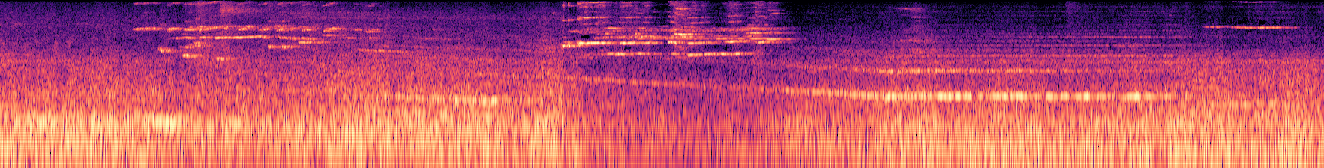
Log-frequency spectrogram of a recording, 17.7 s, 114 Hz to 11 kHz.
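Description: R68A subway train braking into a station and coming to a stop. Its wheels squeal in high screeches a few seconds in and again around the middle, and a falling whine slows and settles as the train halts, all over the steady noise of the running train.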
